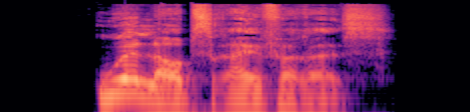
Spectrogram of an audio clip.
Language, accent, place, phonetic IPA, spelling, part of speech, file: German, Germany, Berlin, [ˈuːɐ̯laʊ̯psˌʁaɪ̯fəʁəs], urlaubsreiferes, adjective, De-urlaubsreiferes.ogg
- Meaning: strong/mixed nominative/accusative neuter singular comparative degree of urlaubsreif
